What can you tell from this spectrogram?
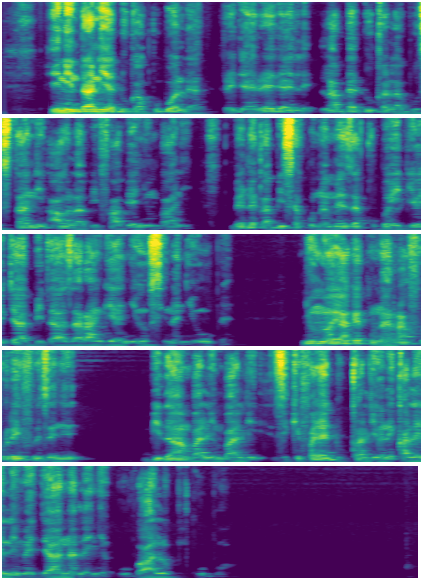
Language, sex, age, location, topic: Swahili, male, 18-24, Nairobi, finance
